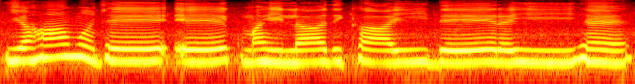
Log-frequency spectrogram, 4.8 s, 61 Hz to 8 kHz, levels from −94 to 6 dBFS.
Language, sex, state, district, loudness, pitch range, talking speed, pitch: Hindi, female, Madhya Pradesh, Katni, -10 LUFS, 220-240 Hz, 100 wpm, 225 Hz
